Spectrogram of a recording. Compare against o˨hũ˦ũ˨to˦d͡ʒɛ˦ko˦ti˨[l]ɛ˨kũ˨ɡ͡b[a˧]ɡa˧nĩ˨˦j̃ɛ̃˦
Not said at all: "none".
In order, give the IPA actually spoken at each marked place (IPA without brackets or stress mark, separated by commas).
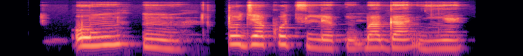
l, a˧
